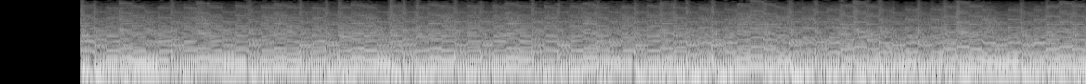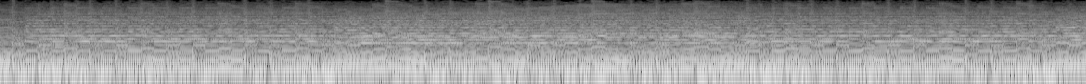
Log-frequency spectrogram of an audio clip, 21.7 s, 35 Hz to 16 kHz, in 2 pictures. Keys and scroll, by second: 2.2 space, 4.3 Escape, 5.4 Escape, 16.3 Return, 18.4 Escape, 18.6 Escape.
